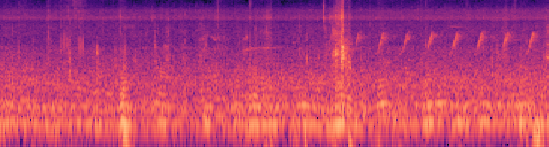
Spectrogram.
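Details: Low continuous buzzing of agitated native honey bees as honey is cut from a hive beneath a tree in Gazipur, Bangladesh; a bird adds a rapid series of short chirps near the end, with thuds from the work.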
